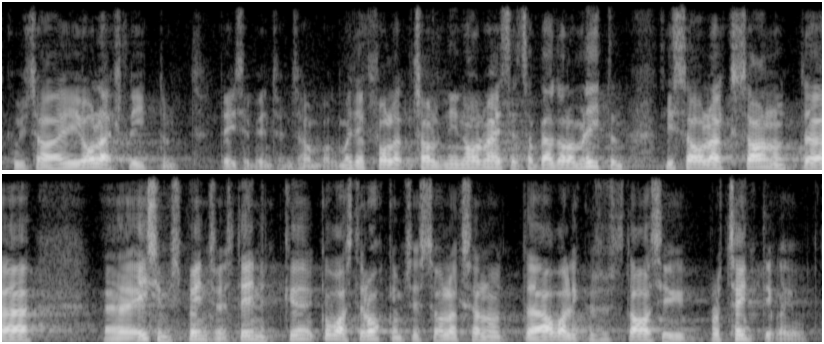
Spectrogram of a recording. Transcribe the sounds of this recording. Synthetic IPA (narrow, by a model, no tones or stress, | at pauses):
kujsɑe̞jo̞le̞ksliːt̪ːˑund̪̥e̞jse̞pe̞nʲsijonʲisɑmb̥ɑ̰kɑmɑjt̪eɑksolesɑond̪niːno̞ːrmæːset̪sɑpeɑd̪o̞lemɑliːt̪ːˑund̪̥sisːɑo̞le̞ksːɑːnud̪̥ | e̞sʲimes̚pe̞nʲsio̞nʲist̪e̞ːnit̪kkɤ̞vɑst̪iɾo̞hke̞msest̪sɑole̞ksɑːnud̪̥ɑvɑlikːusestt̪ɑːsipro̞t̪se̞nʲt̪ːˑiɡ̥ɑjuːrd̪̥ɑ̥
